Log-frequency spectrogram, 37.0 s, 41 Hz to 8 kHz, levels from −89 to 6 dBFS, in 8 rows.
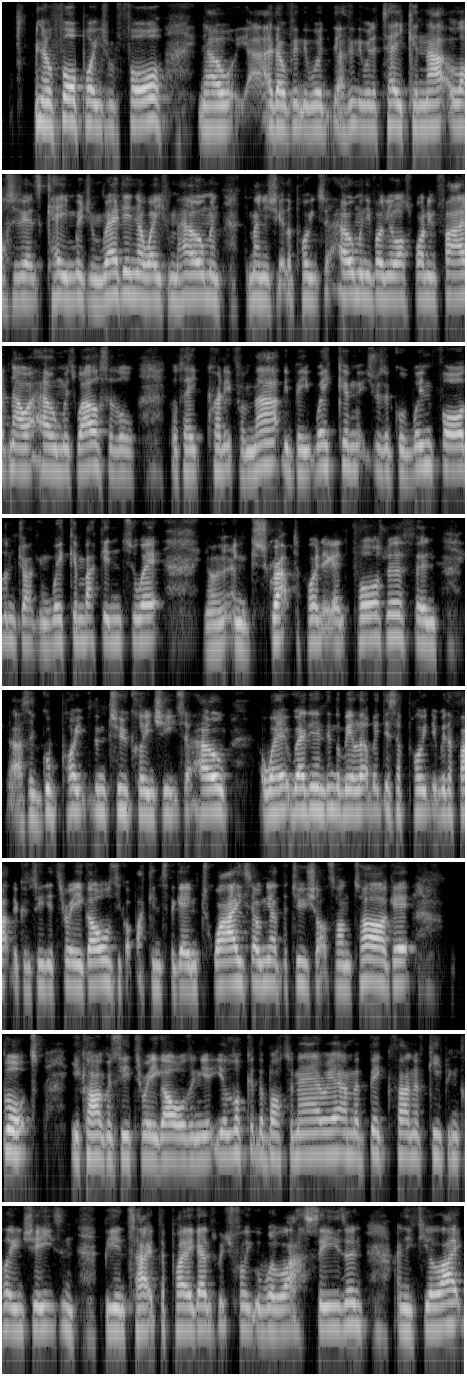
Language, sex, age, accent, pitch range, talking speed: English, male, 20-39, British, 160-175 Hz, 260 wpm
